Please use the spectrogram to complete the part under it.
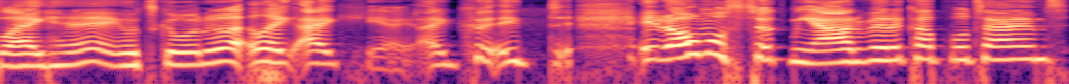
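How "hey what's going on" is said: put-on casual early-nineties mall-kid voice. Critiquing how actors changed their voices, doing a Chris O'Donnell impression. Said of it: "sounds like he walked out of the fucking mall in 1992".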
